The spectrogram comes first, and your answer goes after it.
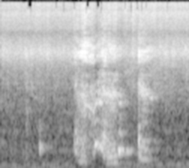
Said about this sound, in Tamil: நடுவில் வந்து நம்ம இருமல் வந்து இவ்வளோ டிஸ்டர்பன்ஸாக இருக்கே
